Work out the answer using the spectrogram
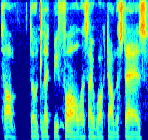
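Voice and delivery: hushed, half-whispered aside, in character. Half-whispering to tom in character while walking down the stairs: half-whispering in character. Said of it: "I'm just gonna whisper".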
